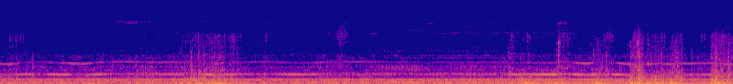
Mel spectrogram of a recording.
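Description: A hydraulic excavator arm whines as it moves.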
